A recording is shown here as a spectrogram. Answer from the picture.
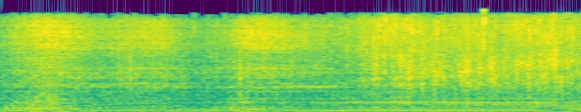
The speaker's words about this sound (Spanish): Nos cogemos el coche, si antes no nos cargamos el cable del acelerador, de la leña que le estamos dando, para desplazarnos hasta Cártama.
